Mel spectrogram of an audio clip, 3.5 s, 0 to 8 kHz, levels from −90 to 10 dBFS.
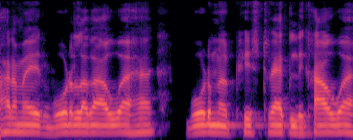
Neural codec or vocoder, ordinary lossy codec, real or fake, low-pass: codec, 16 kHz, 4 kbps, X-Codec, HuBERT features, trained on balanced general audio; none; fake; none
